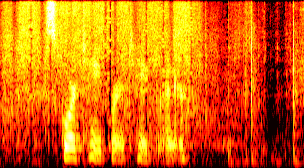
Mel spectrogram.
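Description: A cloth rubs briskly over a card.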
